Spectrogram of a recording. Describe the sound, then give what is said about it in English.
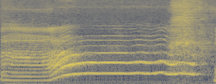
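A voice imitates a yowling cat, one long wavering cry that slides upward, holds steady, then drops away, followed by a short breathy burst and a low grunt. “It's like a discordant freaking, yeah. A cacophony of. It's like a chorus meows. Of cats.”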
